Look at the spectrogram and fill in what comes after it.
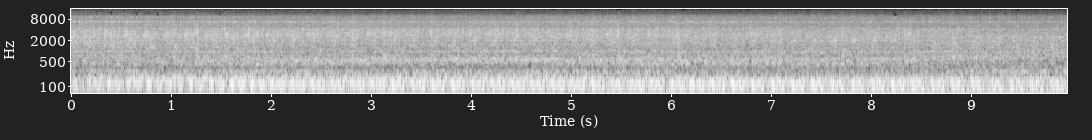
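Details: Porsche Cayenne Turbo 957, cold engine at idle: deep, heavy idle with a fast pulsing drone underneath; abnormal cold-start noise, cause not known.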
